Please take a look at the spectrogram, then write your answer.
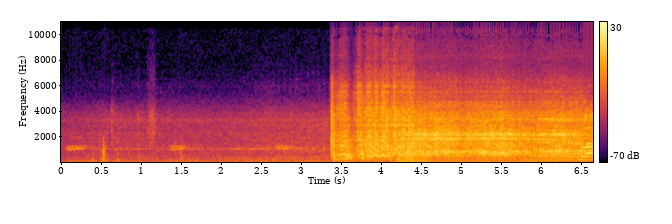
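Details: Hyundai Santro at start-up: a loud, raspy whine with wavering squeals rides over the idle from the first moment, caused by a worn power steering pump bearing.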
